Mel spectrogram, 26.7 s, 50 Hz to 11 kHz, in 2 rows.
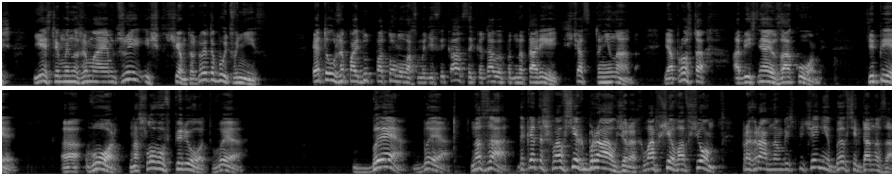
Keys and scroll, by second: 16.7 w, 20.1 b, 22.8 typing.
